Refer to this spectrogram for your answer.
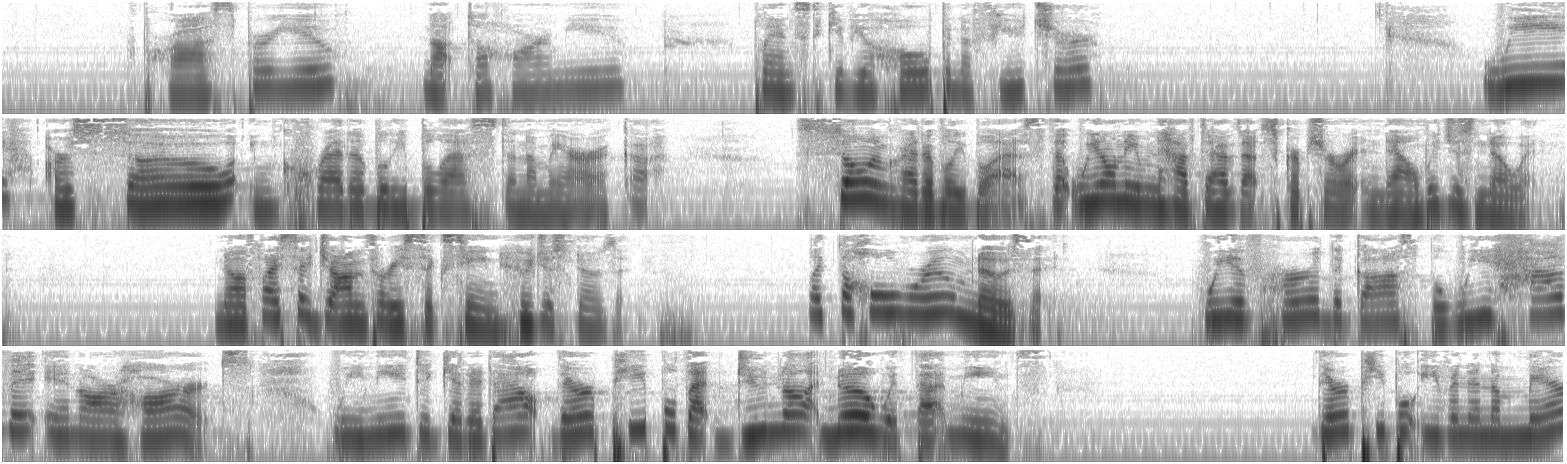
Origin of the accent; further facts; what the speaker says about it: Maryland, United States; now in North Carolina, United States; I grew up in Maryland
